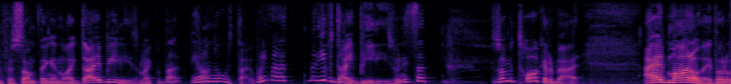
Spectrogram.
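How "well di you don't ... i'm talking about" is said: higher, softer, baffled mock-questioning voice; mock confused question. Comic to cohost about doctors, higher baffled mock voice. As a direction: play the puzzled doctor who doesn't get it.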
